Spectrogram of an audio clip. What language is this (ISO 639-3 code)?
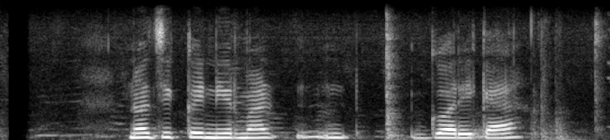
nep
